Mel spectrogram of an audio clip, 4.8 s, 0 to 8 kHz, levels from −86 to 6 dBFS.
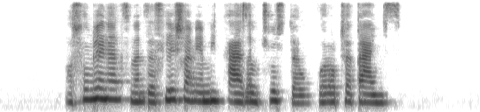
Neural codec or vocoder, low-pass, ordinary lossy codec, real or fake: codec, 16 kHz in and 24 kHz out, 1.1 kbps, FireRedTTS-2 codec; 7.2 kHz; none; fake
